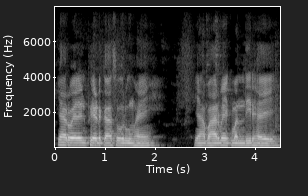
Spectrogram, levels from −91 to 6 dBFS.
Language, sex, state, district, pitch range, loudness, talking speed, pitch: Hindi, male, Chhattisgarh, Korba, 125-130 Hz, -22 LUFS, 120 wpm, 125 Hz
